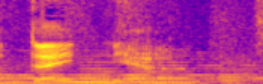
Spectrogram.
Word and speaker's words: Denyer: Helping me review this week's news is Green Councillor for Clifton East, Carla Denyer.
